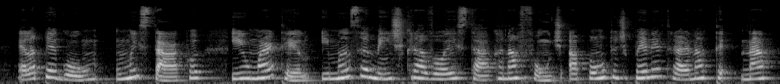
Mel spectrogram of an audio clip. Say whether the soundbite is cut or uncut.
cut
